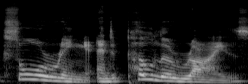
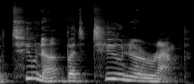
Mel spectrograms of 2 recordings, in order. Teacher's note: the silent R at the ends of words could resurface if followed by a vowel. So words like so and polar could become soaring and polarize.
